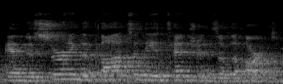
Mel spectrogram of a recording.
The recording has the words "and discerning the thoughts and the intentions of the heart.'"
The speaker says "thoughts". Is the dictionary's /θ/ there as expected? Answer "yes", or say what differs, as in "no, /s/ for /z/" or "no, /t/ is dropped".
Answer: yes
